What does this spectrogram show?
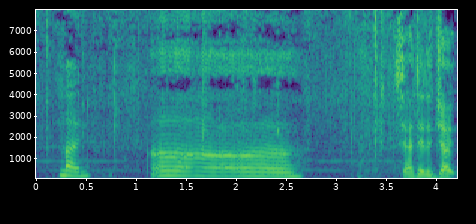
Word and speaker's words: Mone: And how do you pronounce her name? Michelle Money? Moan.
